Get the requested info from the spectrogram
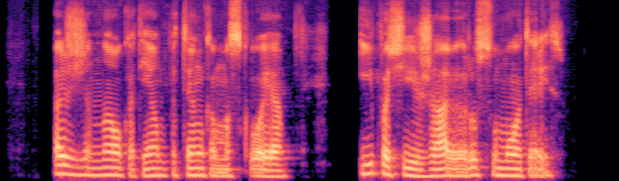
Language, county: Lithuanian, Marijampolė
